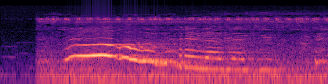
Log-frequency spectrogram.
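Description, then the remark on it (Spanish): Dogs whine and howl anxiously in total darkness in long, overlapping wails that slide downward in pitch, loud, over a steady high-pitched insect-like drone. “escuchar los perros, cómo, cómo se, se, desesperan y, quieren saber qué es lo que anda ahí.”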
